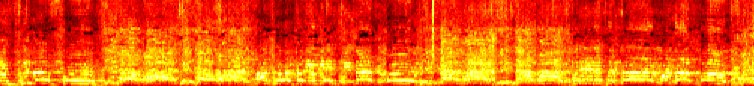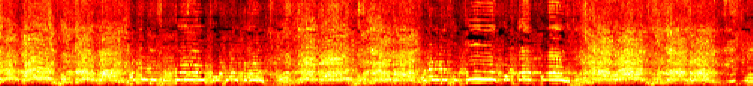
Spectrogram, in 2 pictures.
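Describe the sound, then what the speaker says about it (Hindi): Large crowd of ASHA workers at a protest chanting slogans against the government, loud rhythmic shouted call-and-response voices continuing throughout, close and dense. "यहाँ पर लगातार जो नारे लगाए जा रहे हैं सरकार के खिलाफ"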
